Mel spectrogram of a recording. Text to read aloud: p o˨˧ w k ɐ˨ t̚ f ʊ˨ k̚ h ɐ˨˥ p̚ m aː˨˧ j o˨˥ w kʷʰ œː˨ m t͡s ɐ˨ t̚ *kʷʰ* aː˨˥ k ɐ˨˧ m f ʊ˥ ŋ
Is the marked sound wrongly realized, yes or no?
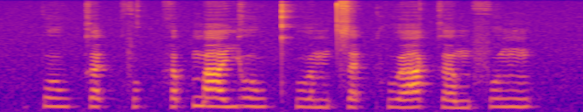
yes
